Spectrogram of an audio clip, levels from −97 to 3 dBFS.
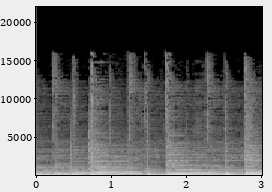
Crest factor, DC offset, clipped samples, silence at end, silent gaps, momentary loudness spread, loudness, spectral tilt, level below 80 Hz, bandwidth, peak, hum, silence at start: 12 dB; 0.7%; under 0.1%; 0 s; none; 4 LU; -18 LUFS; -6.5 dB/octave; -22 dBFS; 16.5 kHz; -4 dBFS; none; 0 s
